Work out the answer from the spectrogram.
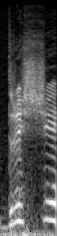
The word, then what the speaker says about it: दृश्य: इसके बहुत सारे शब्द होते हैं, जैसे कृष्ण है, कृपा है, दृश्य है, और इसका जो उच्चारण होता है वो री होता है, री, कृष्ण।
